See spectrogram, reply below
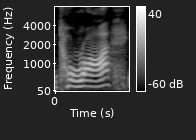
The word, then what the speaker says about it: Torah: It's Torah, Torah. It's the way we would say Torah is the way someone in Judaism might say it with the accent on the second syllable.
